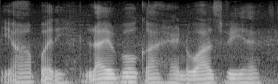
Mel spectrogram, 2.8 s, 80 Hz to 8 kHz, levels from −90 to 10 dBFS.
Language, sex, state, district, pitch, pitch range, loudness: Hindi, male, Jharkhand, Ranchi, 115 Hz, 110-120 Hz, -17 LUFS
